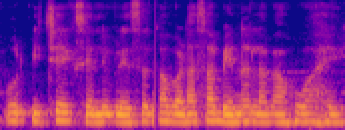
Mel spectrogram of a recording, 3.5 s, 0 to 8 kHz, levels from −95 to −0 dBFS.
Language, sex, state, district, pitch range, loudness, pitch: Hindi, male, Goa, North and South Goa, 130-140 Hz, -28 LUFS, 135 Hz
